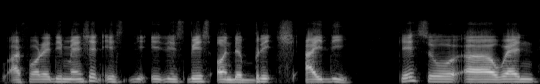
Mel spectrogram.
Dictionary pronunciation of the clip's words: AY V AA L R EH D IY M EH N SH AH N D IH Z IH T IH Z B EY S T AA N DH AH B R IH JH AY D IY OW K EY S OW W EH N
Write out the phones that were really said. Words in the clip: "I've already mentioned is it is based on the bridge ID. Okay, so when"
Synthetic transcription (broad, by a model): AY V AA L R EH D IY M EH N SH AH N IH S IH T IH S B EY S T AA N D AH B R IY CH AY D IY OW K EY S OW W EH N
